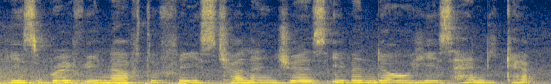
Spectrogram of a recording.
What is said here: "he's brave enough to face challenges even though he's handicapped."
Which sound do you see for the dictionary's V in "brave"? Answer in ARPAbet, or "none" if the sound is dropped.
F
